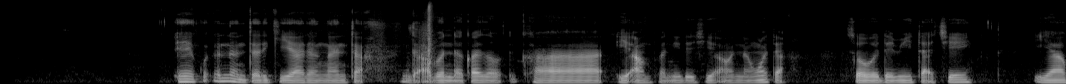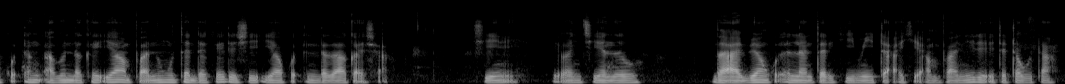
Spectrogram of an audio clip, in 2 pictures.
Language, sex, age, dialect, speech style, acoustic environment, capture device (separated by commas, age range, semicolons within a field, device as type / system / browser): Hausa, male, 25-34, Nigeria - Kano, happy, silence, mobile / Linux / Chrome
